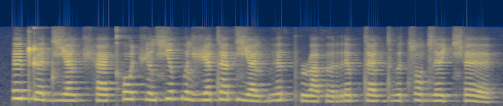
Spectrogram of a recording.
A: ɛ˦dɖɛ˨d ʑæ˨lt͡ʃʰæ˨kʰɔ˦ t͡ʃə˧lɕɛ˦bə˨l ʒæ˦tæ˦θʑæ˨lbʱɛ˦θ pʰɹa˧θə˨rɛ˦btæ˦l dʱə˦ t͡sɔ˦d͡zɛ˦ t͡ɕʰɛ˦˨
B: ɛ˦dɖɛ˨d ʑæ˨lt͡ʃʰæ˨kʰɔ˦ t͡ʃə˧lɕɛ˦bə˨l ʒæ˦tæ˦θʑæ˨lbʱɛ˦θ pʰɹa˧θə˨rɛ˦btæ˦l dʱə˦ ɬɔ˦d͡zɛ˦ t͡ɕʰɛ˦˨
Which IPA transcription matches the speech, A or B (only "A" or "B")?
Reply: A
